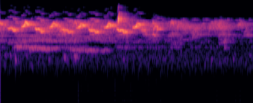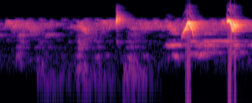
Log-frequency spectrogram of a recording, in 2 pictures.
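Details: Cravina in Rio Grande do Norte campina: a rapid run of high buzzy chirps, a pause with faint notes, then two loud clear slurred whistles at the end.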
